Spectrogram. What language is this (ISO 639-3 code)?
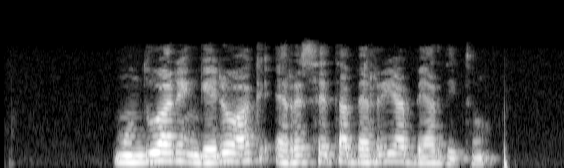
eus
